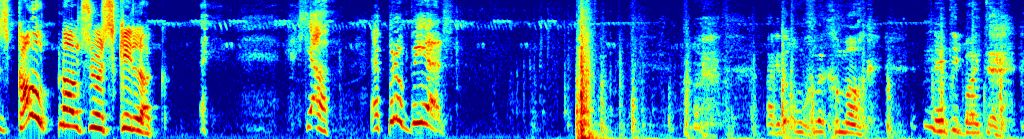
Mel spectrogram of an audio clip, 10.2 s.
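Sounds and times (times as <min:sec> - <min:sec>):
speech: 0:00.0 - 0:02.2, 0:03.1 - 0:04.6, 0:07.7 - 0:10.2
door being pushed shut: 0:05.7 - 0:06.5.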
